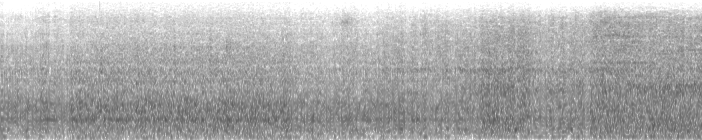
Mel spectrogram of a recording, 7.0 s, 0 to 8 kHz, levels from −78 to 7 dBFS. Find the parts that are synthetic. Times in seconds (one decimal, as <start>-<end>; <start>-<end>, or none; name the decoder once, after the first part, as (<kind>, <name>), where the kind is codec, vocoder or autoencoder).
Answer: 0.0-0.7 (vocoder, Vocos); 2.9-4.8; 5.3-5.9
